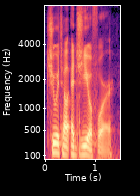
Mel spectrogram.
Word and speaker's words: Chiwetel Ejiofor: I had Chiwetel Ejiofor. It's Chiwetel Ejiofor.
